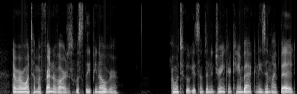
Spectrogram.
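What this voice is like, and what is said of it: Usual voice. Nothing is said of it.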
